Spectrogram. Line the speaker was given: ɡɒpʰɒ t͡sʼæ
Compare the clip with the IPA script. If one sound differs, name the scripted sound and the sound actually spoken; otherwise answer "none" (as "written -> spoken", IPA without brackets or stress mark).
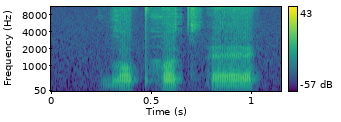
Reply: none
